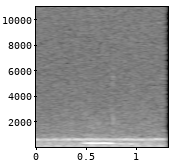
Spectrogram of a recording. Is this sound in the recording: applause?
no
